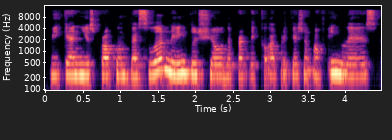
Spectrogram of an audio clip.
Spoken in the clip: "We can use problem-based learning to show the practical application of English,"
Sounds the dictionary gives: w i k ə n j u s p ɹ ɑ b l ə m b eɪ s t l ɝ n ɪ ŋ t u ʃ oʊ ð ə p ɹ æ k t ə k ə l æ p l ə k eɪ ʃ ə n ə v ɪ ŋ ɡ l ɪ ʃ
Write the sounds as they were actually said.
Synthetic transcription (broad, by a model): w i k ə n j u s p ɹ ɑ b l ə m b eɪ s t l ɝ n ɪ ŋ t u ʃ oʊ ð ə p ɹ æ k t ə k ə l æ p l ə k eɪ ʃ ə n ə f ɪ ŋ ɡ l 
